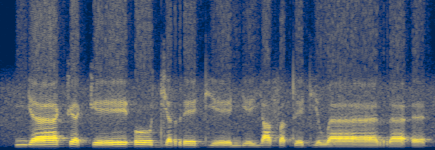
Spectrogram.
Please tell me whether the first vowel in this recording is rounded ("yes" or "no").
no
